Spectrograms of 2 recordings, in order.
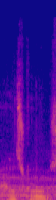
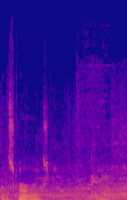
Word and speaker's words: huscarl: Oh, they are, because they are engaged against the Huscarls, or Housecarls, depending on how you say it. I would say Huscarls.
